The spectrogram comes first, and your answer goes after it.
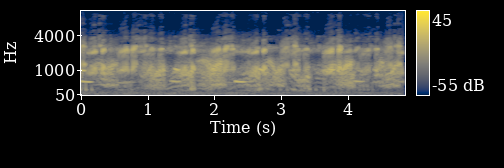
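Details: Chorus of frogs calling over one another: grating croaks and short whistle-like notes repeated rapidly, a loud unbroken wall of calls with slight rises and dips in volume.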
